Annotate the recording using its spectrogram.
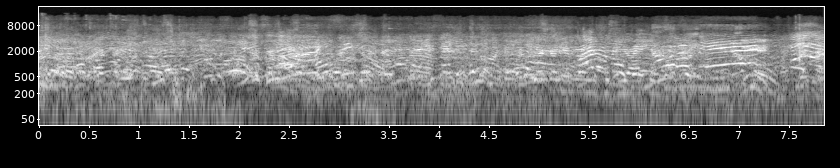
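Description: Young players chatter and shout encouragement nearby outdoors.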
